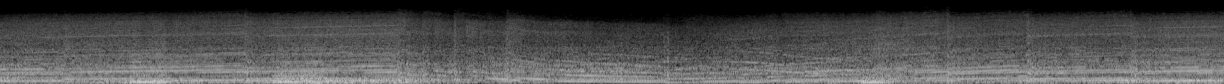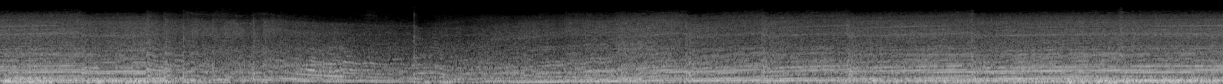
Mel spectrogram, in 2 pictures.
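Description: A racing car engine screams at high revs, dropping in pitch under braking and climbing again through the gears.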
